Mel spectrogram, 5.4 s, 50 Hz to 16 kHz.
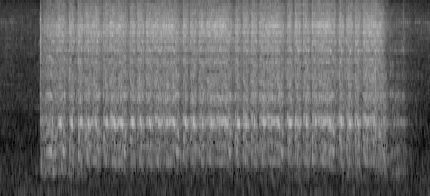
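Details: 1989 Toyota Cressida that sat for years, on a freshly charged battery: steady even starter cranking for about four seconds, never catching; gas gauge just off empty, owner thinks it has no fuel. Crank, no start.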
